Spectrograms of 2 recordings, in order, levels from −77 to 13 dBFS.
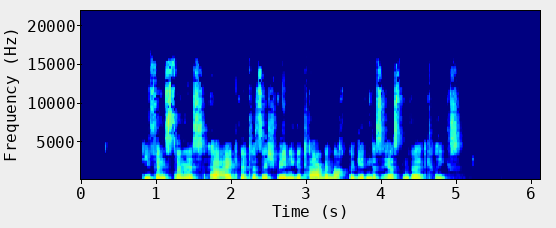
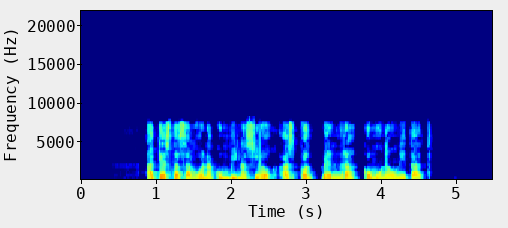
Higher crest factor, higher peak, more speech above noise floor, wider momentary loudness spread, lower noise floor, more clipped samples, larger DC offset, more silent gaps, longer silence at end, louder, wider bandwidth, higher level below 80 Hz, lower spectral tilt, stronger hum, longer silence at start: about the same, 20 dB vs 18 dB; second, -8 dBFS vs -2 dBFS; first, 62 dB vs 48 dB; first, 9 LU vs 5 LU; first, -88 dBFS vs -67 dBFS; neither; neither; neither; first, 1.1 s vs 0.95 s; second, -26 LUFS vs -19 LUFS; first, 16 kHz vs 8.2 kHz; about the same, -62 dBFS vs -62 dBFS; about the same, -4.5 dB/octave vs -4.5 dB/octave; neither; about the same, 0.8 s vs 0.85 s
